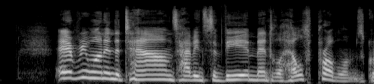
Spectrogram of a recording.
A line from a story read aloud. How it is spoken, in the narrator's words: grumbled April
